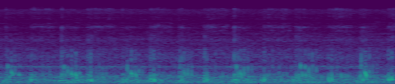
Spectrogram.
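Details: Pet cat cuddling inside a box, making soft cricket-like sounds: a low, rapid pulsing purr with rhythmic throbs repeating several times a second, steady throughout.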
